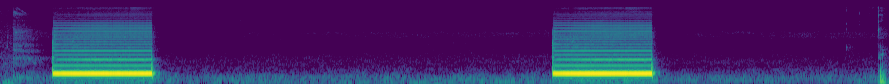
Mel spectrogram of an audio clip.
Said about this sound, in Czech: vyzvánějící tón bychom měli.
